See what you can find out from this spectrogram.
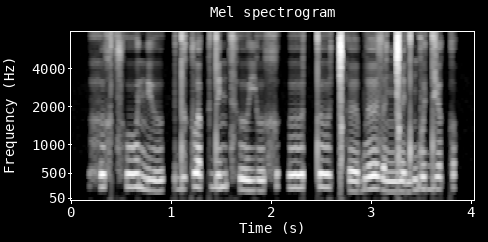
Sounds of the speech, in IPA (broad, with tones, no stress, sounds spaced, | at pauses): h ɯ˥ x t͡sʰ uː˥ nʲ ɯ˩ | d ɯ˧ k l ʌ˥ k d e˥ nʲ t͡sʰ ɯː˩ j ɯ˩ x | ɯː˥ tː ɯː˥ ǀʰ ɘː˩ b ɘː˥ z ə˩ ŋ͡ǀ e˩ d ŋ ɡ u˥ dʲ ʌ˥ k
